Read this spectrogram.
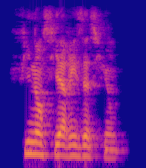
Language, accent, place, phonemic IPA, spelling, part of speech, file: French, France, Lyon, /fi.nɑ̃.sja.ʁi.za.sjɔ̃/, financiarisation, noun, LL-Q150 (fra)-financiarisation.wav
- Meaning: financialisation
